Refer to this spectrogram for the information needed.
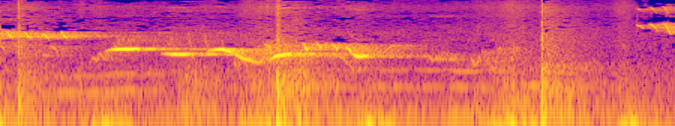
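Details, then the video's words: White-rumped shama from Bahorok in Medan, song said to excite other shamas; a rich, sliding whistled phrase dipping and rising, preceded by a high note and punctuated by sharp clicks. "suwara murai batu Bahorok ini mengangkat emosi murai batu lain"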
